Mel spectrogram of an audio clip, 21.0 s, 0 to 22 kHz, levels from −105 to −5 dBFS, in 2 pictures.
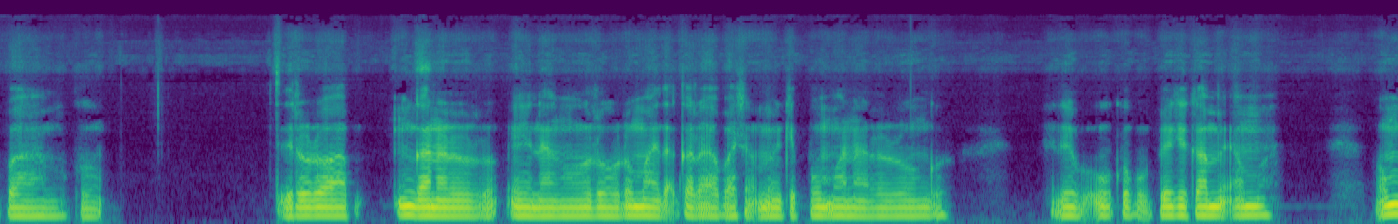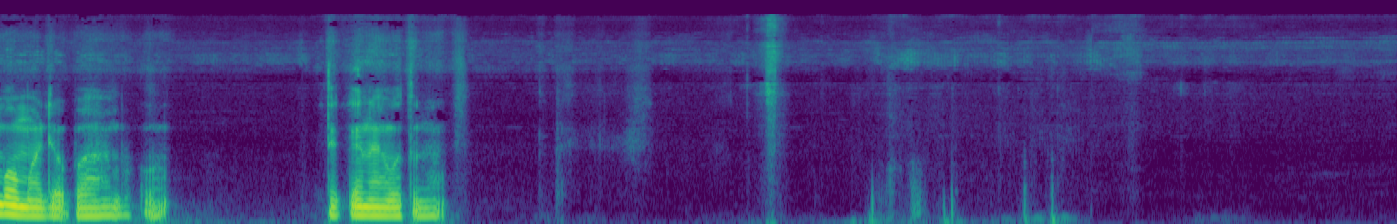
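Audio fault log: No audible faults detected.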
